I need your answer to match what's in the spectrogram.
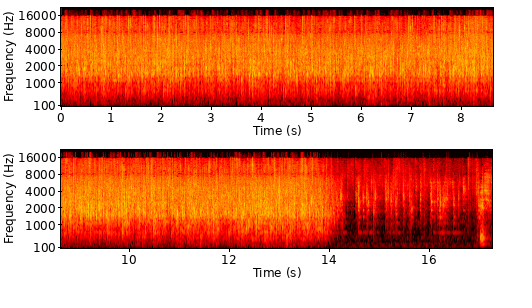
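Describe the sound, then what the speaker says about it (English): Battered fish for tacos fries in hot oil, a loud continuous crackling sizzle that runs for about fourteen seconds before dropping to a quieter, sparser bubbling. "while I continue to fry my fish"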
